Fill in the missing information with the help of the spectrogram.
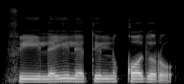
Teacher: فی لیلۃ القدر، یہاں پر قاف ہے، یہاں پر قاف کو موٹا پڑھا جائے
